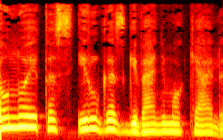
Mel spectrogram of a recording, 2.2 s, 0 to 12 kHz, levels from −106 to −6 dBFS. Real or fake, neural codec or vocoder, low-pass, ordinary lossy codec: real; none; 10.8 kHz; MP3, 48 kbps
